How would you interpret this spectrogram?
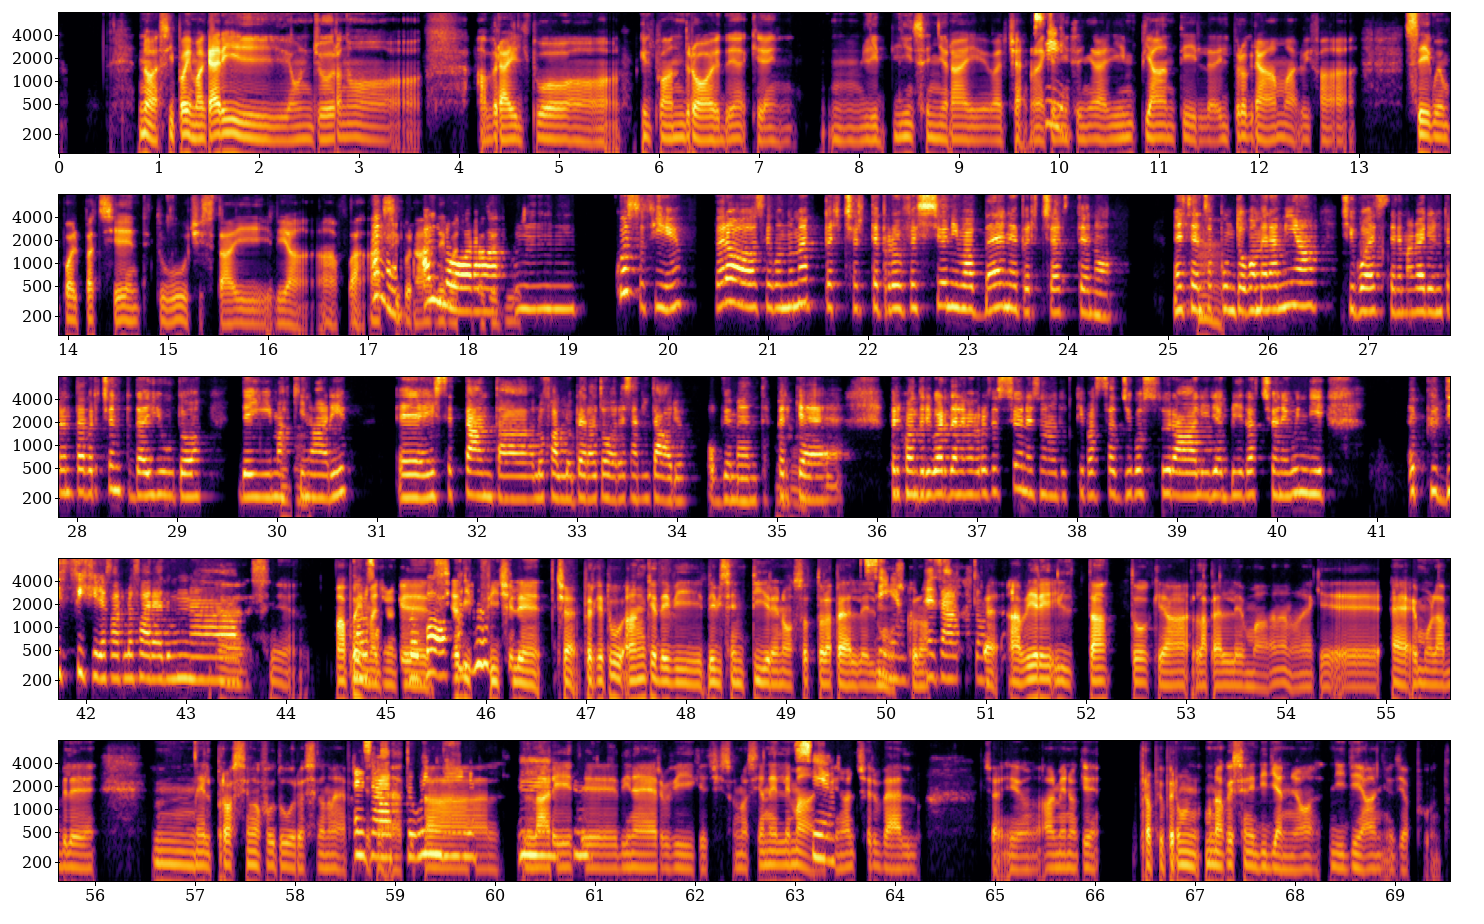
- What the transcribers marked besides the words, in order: other background noise; "cioè" said as "ceh"; chuckle; "Cioè" said as "ceh"; "Cioè" said as "ceh"
- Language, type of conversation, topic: Italian, unstructured, Come immagini il futuro grazie alla scienza?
